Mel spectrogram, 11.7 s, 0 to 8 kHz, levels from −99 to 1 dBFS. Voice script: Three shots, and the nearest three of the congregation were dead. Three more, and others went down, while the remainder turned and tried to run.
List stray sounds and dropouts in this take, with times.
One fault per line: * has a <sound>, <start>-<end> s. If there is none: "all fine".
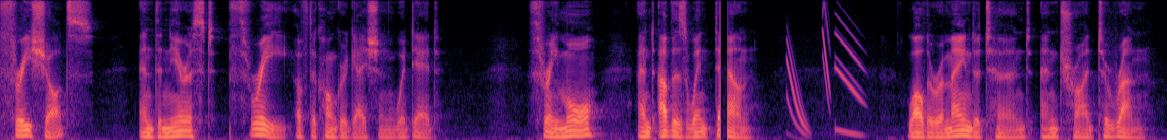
* has a dropout, 7.2-7.3 s
* has a chirp, 7.9-8.7 s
